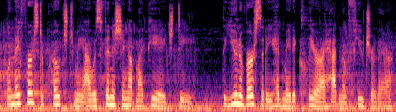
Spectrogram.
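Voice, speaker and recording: An actress playing a young scientist in a video game, earnest, weary and guarded, speaking in a confiding, halting way. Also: female voice, lowish voice, animated, music in the background, close to an everyday voice. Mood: reflective, confiding. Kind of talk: naturalistic game dialogue.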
